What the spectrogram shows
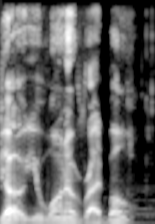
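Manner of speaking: slow, laid-back, put-on American drawl. Acting out the dastardly american after an innocent european, in an american accent. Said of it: "such a good vocal performance... plucked out the American Red Bull guy".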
